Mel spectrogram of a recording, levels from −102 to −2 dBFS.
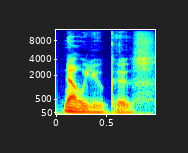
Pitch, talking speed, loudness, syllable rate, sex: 75 Hz, 180 wpm, -22 LUFS, 4.8 syllables/s, male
